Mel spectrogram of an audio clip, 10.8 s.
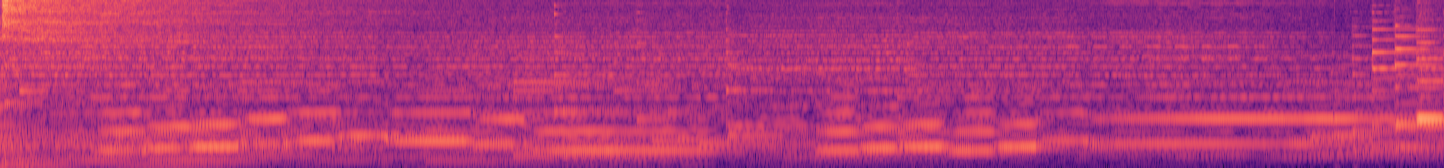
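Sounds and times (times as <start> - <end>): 
sad string loops: 0.0 - 10.6.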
